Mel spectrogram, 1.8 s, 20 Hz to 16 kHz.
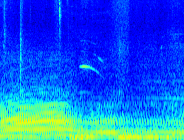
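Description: A BMW M3 Touring on winter tyres revs loudly as the car accelerates in slushy weather, its deep rumbling tone dropping in pitch partway through, as if shifting gear, then pulling on steadily.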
